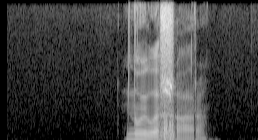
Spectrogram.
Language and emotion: Russian, angry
